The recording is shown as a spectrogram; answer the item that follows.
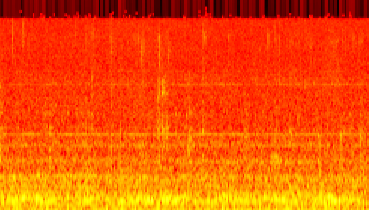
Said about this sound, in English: I'm going to just take a chance and pour. There we go.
